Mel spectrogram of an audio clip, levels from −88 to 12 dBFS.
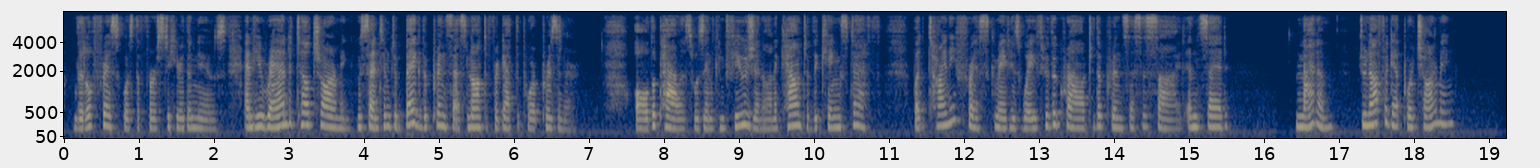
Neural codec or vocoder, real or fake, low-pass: none; real; 7.2 kHz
